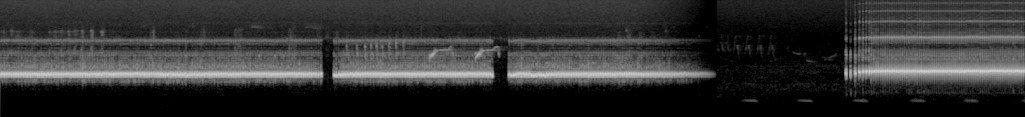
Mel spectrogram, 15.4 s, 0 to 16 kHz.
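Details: Male-style continuous churr of a European mole cricket, Pabing, Austria, 31 May 2021; long buzzing trill with two tiny dropouts, fading out near ten seconds, faint soft ticks in the pause, then the trill restarts strongly.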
